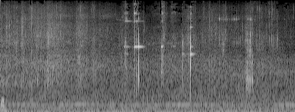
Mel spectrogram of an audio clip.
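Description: Glass bottles and shards clinking among stones as they are handled: three sharp clinks about two to three seconds in, two of them with a short bright ring. Underneath runs a steady low rumble with a faint hum.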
